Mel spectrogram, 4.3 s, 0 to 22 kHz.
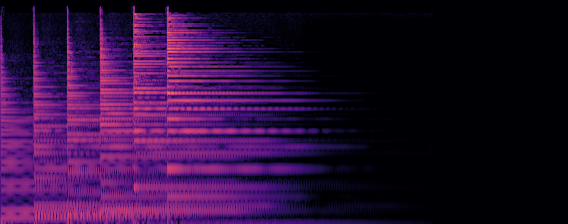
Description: B Suspended 4th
